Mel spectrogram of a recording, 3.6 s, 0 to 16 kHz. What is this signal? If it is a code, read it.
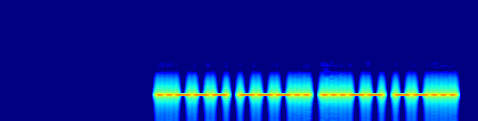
Morse code, heard as a keyed tone, about 34 wpm, 700 Hz. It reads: 2837
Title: Common Cut Numbers - 4-Digit 35wpm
